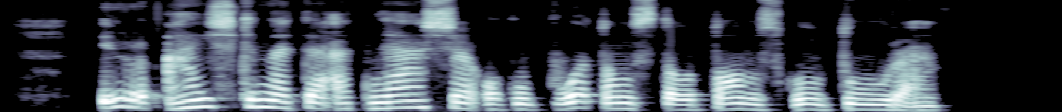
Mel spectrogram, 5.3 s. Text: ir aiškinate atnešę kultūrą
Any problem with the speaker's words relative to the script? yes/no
yes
